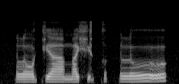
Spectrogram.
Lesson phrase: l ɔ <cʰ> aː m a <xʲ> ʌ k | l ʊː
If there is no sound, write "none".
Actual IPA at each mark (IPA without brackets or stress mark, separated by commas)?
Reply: kʲ, xʲ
